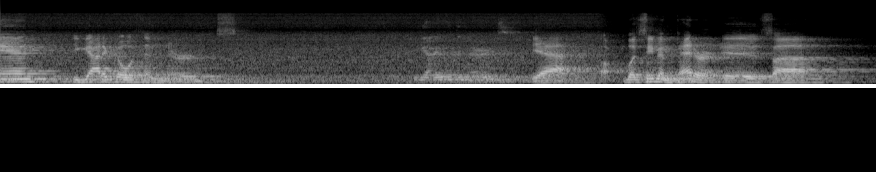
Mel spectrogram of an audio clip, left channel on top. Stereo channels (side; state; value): right; silent; 62 dB below the other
